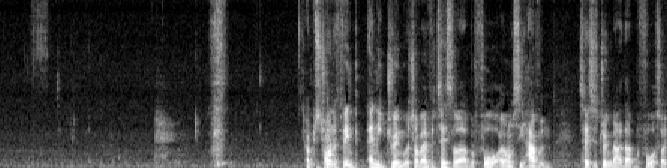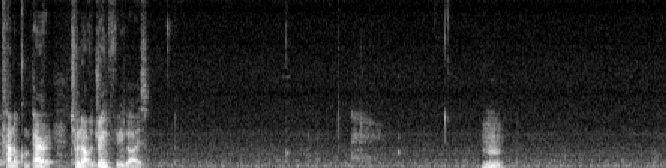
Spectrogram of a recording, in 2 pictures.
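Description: A young man sips a drink and swallows.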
